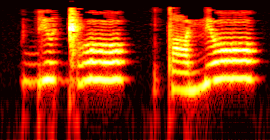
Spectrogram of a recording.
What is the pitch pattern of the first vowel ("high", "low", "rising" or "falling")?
high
